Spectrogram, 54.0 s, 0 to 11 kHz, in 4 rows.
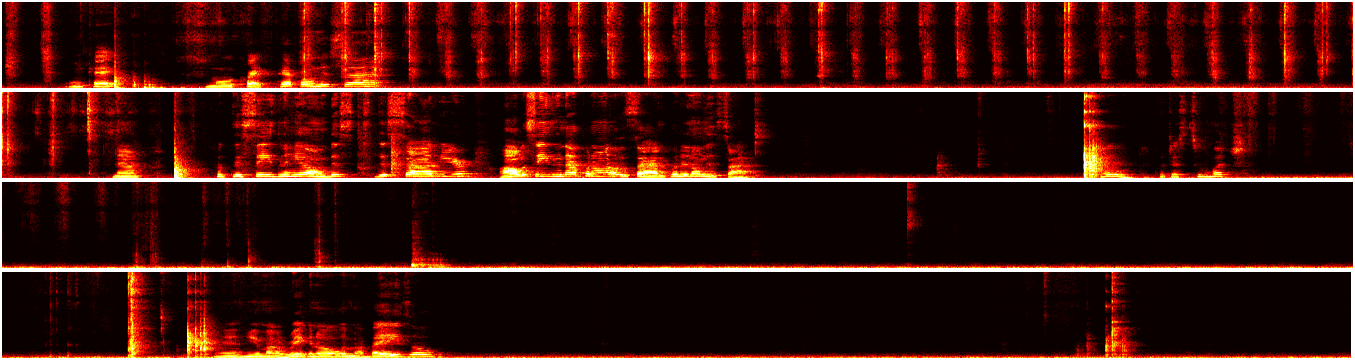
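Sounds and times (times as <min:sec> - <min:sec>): seasoning rustling on meat: 0:00.0 - 0:00.7, 0:01.7 - 0:14.6
pepper mill grinding: 0:01.8 - 0:14.6.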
